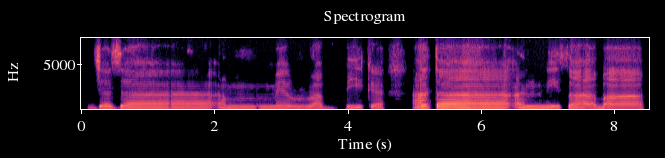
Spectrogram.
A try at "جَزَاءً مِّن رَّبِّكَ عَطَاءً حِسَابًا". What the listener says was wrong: சரி, இப்ப இதை நீங்க ஒரு பிழை விட்டீங்க. நிப்பாட்டுற ஒழுங்கு பிழை. நீ நிப்பாட்டுற ஒழுங்கு படிச்சுட்டு ரப்பிக்கேன்னு நிப்பாட்டையிலுமா? மூச்சு முட்டுனா நிப்பாட்டணும். நான் உங்களுடைய ஸ்பீடை குறைக்க சொல்லிக்கிறேனே, ஸ்பீடை குறைச்சிக்கிறதால எப்படி மூச்சு முட்டும், அப்ப நான் நிப்பாட்டணும்.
